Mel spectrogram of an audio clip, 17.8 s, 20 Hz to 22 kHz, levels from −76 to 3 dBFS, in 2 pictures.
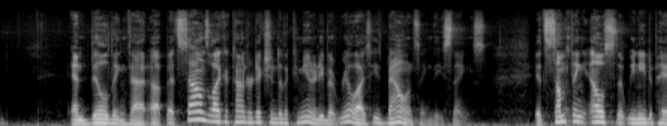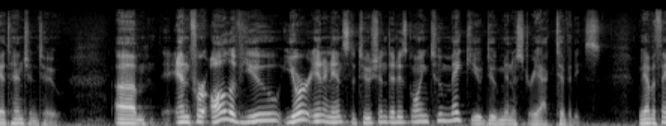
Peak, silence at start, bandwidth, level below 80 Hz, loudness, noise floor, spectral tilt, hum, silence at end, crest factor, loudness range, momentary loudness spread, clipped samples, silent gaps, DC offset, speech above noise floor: -2 dBFS; 0 s; 16.5 kHz; -44 dBFS; -21 LUFS; -43 dBFS; -4.5 dB/octave; none; 0 s; 18 dB; 4 LU; 11 LU; under 0.1%; none; under 0.1%; 23 dB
